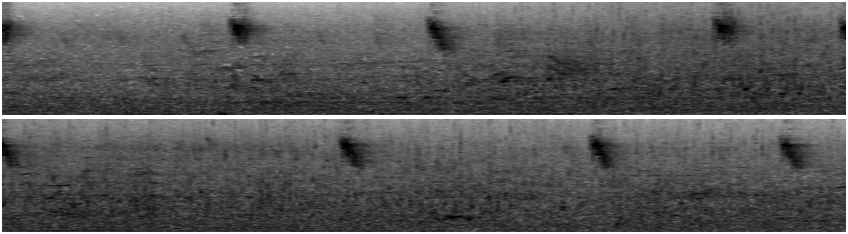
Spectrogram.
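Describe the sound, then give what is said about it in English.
A water fountain trickles steadily in a soft, continuous wash, while short, sharp high-pitched chirps cut through about every two seconds. “Listen carefully for the trickling of a water fountain.”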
